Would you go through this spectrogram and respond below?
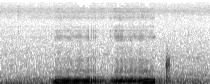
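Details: Female beagle puppy sound asleep and snoring: two drawn-out, low, nasal snores run back to back, each about half a second, followed by a tiny brief squeak and quiet breathing.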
